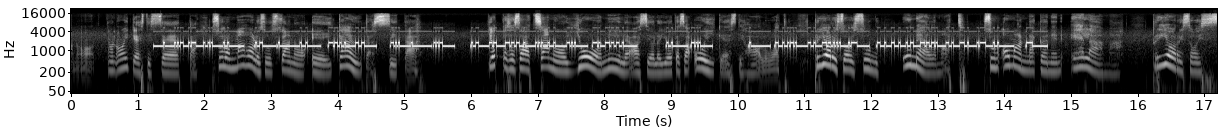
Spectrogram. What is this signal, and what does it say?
TTY/TDD text telephone tones (45.45 baud Baudot), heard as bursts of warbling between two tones, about 400 Hz shift, 1600 Hz centre, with hum and speech in Finnish. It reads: SZJ2Q 84SWL CYQRH P4CDP YECCW GPNE9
